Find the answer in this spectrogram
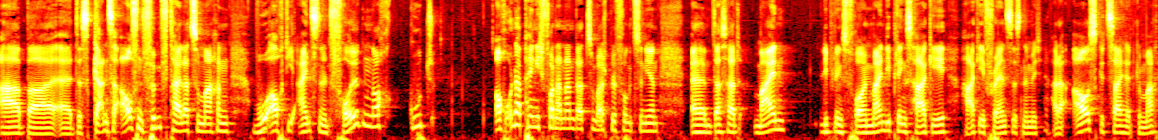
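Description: Lively intonation marks a man's fairly high-pitched voice at a moderate pace. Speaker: wrestling podcaster. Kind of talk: casual chat. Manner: speaking quietly.

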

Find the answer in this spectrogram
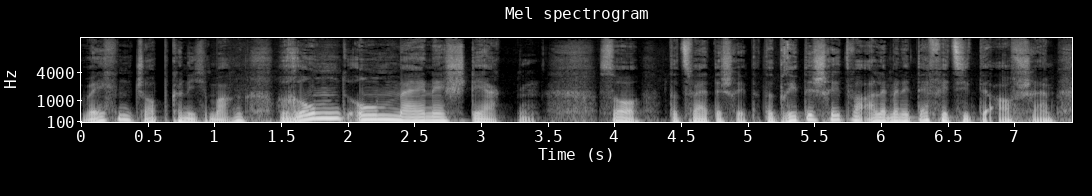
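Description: A man with a somewhat breathy, dark, mellow tone at medium pitch talks at a moderate pace with very wide pitch swings and very even loudness, in a dry, close sound with no echo. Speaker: sales trainer and author. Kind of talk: motivational monologue.

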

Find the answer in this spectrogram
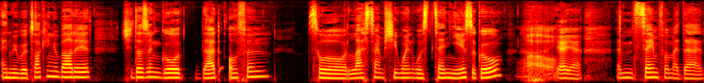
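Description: Delivered at a fairly slow pace in a French accent, the voice has a dark, mellow tone and ordinary pitch variation. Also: woman, fairly low pitch for a woman, dry, close sound with no echo. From France, Paris suburbs. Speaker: podcast guest. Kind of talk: casual chat. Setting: studio.

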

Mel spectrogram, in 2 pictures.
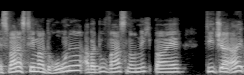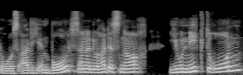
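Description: Against a quiet background, a man speaks fairly slowly with a high pitch, lively intonation and a dark, mellow tone. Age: 40s. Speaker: hunting dog trainer. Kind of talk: interview.

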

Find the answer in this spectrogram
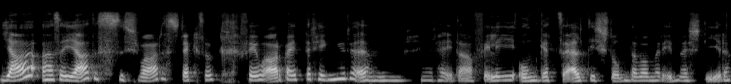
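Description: Her tone is dark and mellow, at medium pitch. The woman speaks at a moderate pace with ordinary pitch variation. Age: 40s. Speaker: family blogger. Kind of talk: interview.

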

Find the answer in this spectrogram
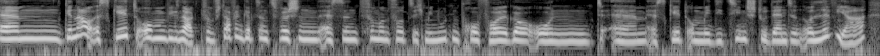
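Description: The speech runs at a fairly slow pace with hardly any pauses and ordinary pitch variation. Noticeable background noise is present. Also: woman, fairly high pitch for a woman. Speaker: podcast co-host. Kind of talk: casual chat. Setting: outdoors.

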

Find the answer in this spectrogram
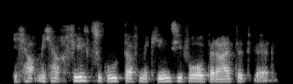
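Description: The recording is dry and close with no echo as a woman speaks at a moderate pace with a very deep, low pitch, a dark, mellow tone and fairly even intonation. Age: 50s. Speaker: entrepreneur and investor. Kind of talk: casual interview. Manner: hesitant fillers, repetitions.

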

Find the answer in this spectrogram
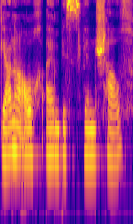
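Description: A woman speaks at a very slow pace with a fairly low pitch. Her intonation stays flat and monotone. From Germany. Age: 40s. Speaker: anti-racism activist. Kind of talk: podcast interview.

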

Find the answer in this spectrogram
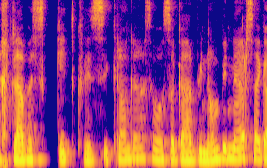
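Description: Using an unremarkable speaking voice, a man with a fairly high pitch talks at a moderate pace with fairly even intonation. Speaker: podcast host. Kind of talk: casual chat.

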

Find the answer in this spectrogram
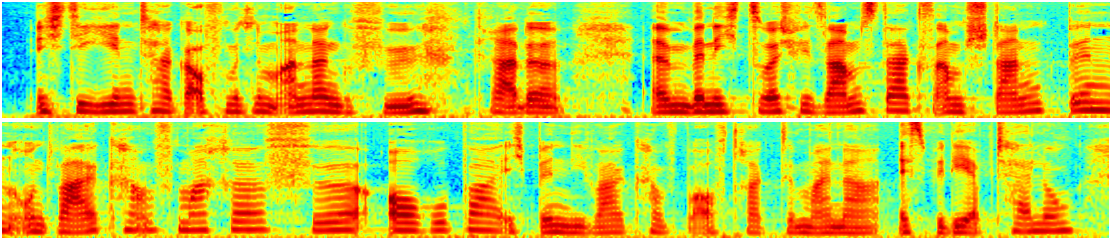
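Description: A woman with a fairly low pitch talks at a moderate pace in an ordinary speaking voice, with ordinary pitch variation. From Germany, child of refugee parents. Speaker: state secretary and politician. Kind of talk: interview.

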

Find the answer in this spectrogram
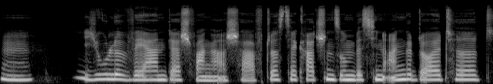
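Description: Recorded very cleanly against a silent background, a woman speaks at a moderate pace in a dry, close sound with no echo. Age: 20s. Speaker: podcast host. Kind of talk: casual interview.

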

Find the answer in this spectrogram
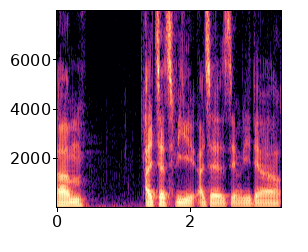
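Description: Over a silent background in a very clean recording, a man speaks in a fairly low pitch. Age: 30s. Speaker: iOS developer and YouTuber. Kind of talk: casual interview chat.

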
